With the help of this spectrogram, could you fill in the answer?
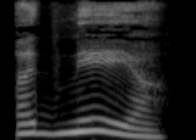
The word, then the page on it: ಅಜ್ಞೇಯ: ajñēya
